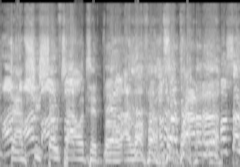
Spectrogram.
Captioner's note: laughs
